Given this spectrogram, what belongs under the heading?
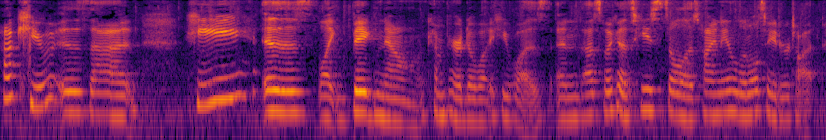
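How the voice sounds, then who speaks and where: A woman with a cold, her voice a little rough, gushing chattily through an unboxing at home and clearing her throat often. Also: mid-range voice, animated, measured pace, slight background noise. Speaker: nail vlogger. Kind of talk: casual unboxing chat.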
